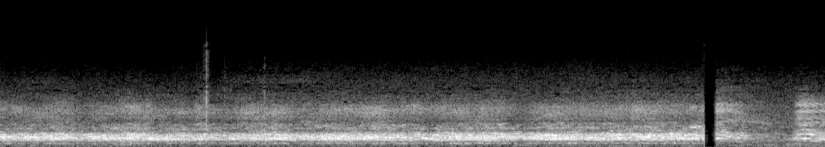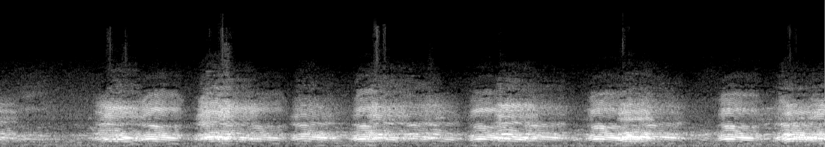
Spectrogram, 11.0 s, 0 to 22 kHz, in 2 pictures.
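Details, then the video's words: Crows in Brisbane, Australia, on 22 February 2022, a flock joining forces to mob a barn owl; after a steady blurred chorus, loud raucous arched caws burst out in ragged overlapping bouts. "Crow Reacts to Barn Owl with High Volume Raucous Noise"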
